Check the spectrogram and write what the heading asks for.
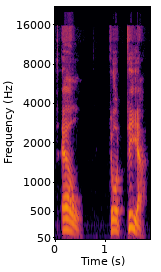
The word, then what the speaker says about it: tortilla: o tortilla novel l a not pronounced l tortilla.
